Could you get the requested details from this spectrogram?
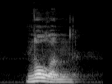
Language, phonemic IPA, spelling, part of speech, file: Dutch, /ˈnɔlə(n)/, nollen, verb / noun, Nl-nollen.ogg
- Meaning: plural of nol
